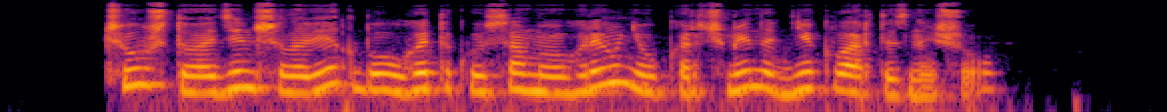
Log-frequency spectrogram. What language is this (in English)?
Belarusian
